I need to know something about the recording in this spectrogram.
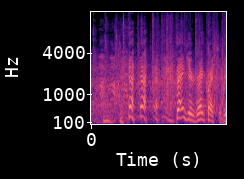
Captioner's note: laughter; applause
